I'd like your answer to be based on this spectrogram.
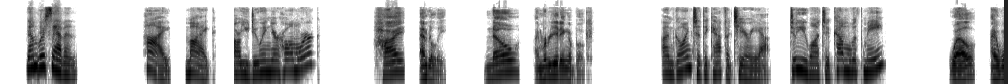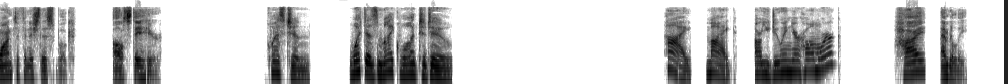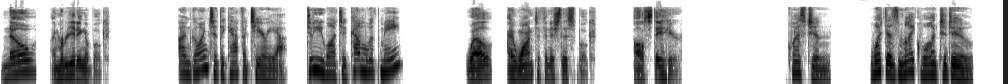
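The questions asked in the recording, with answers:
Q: What does Mike want to do?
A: Finish reading his book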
